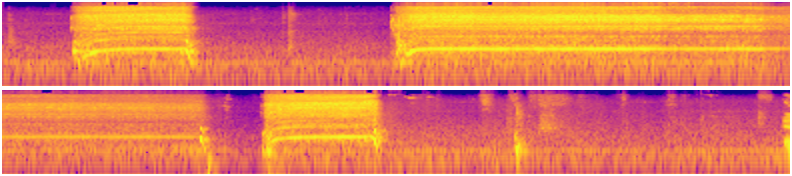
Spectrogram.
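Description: A power drill drives screws into a wooden bumblebee house in three close, loud bursts, each whirring up to speed and stopping abruptly, with quiet pauses and small clicks between.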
